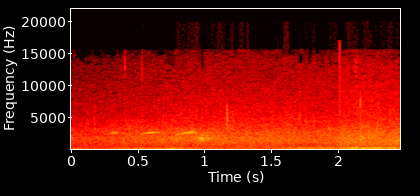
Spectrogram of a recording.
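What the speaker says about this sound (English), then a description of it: "The wind is making it quite brisk out here this morning." Brisk morning wind gusts across the microphone outdoors, a continuous buffeting roar that swells slightly toward the end, with no voices.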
